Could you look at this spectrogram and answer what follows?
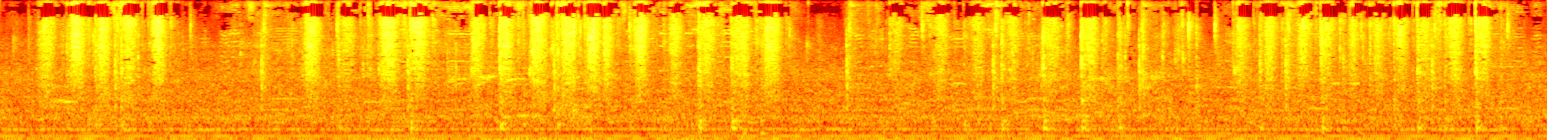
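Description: Fingers working through damp curly hair close to the microphone, a run of short scratchy rustles over a steady low electrical hum.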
